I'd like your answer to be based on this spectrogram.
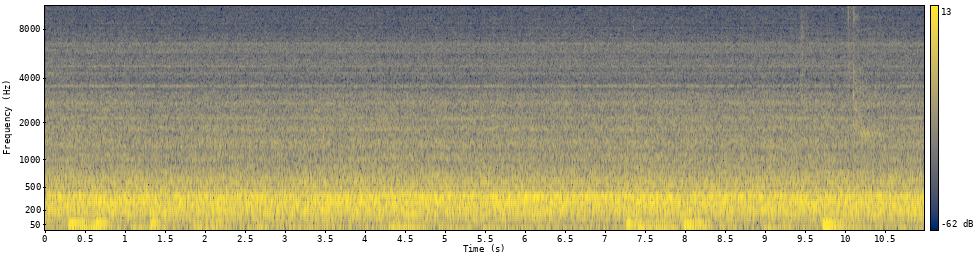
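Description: JF-17 jet in the DCS flight simulator, its engine giving a steady broadband roar with a low rumble that holds evenly throughout, heard alone with no voices.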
